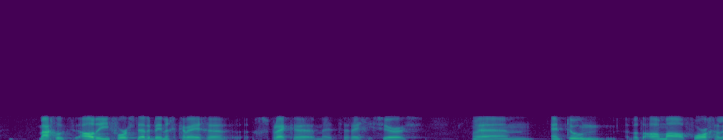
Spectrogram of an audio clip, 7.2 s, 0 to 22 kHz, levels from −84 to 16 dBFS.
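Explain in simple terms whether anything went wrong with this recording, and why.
Nothing went wrong here.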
